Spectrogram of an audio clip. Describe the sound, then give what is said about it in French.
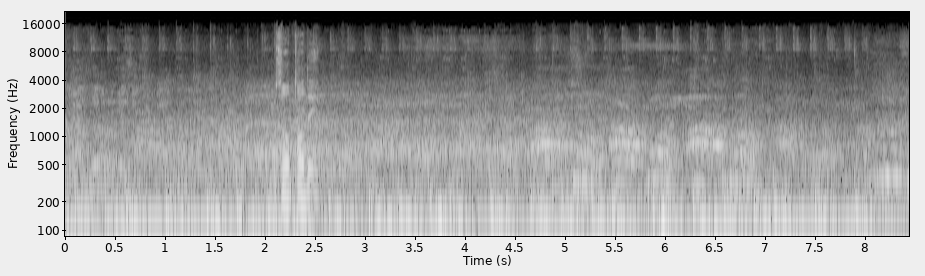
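Muffled live music from a performer playing inside a big marquee tent, heard from backstage, its bass thumping steadily through the walls, with a crowd murmuring and a man talking over it. “c'est le gars qui est en train de se produire dans le chapiteau on va essayer de rentrer pour faire quelques sons d'ambiance.”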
